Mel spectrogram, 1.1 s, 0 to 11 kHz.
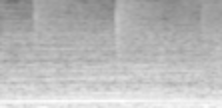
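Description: Inside an Audi R8 race car on the Le Mans circuit, the engine holds a loud, steady tonal drone, with brief rising bursts of wind and tire noise.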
